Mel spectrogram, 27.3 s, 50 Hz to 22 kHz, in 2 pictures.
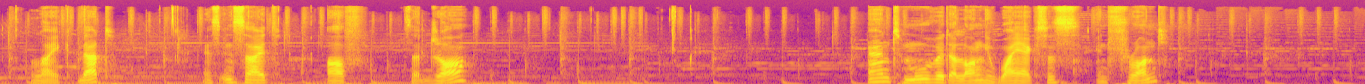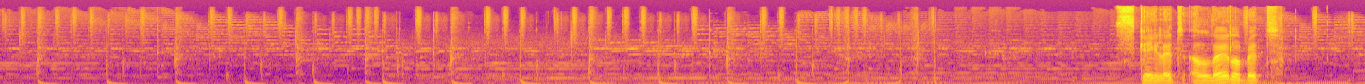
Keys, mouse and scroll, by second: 2.6 KP_7, 4.7-6.7 scroll down 9, 6.7-8.7 scroll up 3, 8.7 g, 14.5-16.1 scroll up 9, 16.1 scroll up 1, 19.1-20.0 scroll down 2, 21.5 s, 27.1-27.3 scroll down 2.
